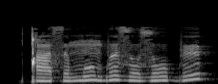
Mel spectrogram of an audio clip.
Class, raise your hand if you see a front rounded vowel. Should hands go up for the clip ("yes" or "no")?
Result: yes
